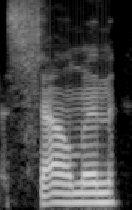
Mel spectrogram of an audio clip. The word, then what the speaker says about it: salmon: Uh since she said the L is silent in salmon just like the ph is in phone.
